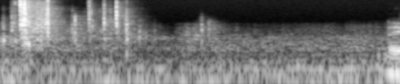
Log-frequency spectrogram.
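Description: Plastic crisp packet crinkling in a quick run of sharp crackles as a hand reaches in and pulls out a crisp, followed by a single fainter click about a second in.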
